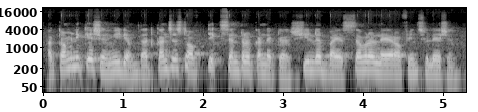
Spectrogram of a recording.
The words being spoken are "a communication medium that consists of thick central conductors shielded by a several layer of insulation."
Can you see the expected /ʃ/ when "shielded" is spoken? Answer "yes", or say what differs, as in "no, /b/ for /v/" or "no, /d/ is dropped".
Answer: yes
